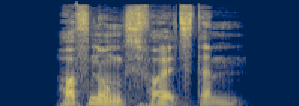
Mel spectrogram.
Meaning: strong dative masculine/neuter singular superlative degree of hoffnungsvoll
- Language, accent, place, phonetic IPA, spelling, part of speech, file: German, Germany, Berlin, [ˈhɔfnʊŋsˌfɔlstəm], hoffnungsvollstem, adjective, De-hoffnungsvollstem.ogg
